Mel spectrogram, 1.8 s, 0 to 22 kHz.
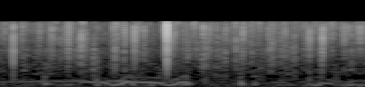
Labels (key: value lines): label: biophony, cascading saw
recorder: SoundTrap 600 or HydroMoth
